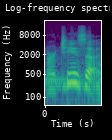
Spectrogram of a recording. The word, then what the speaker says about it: Arteza: been saying it, and I thought it was pronounced that way too. But then I was watching a commercial actually put out by Arteza, and the girl in the video pronounced it Arteza. So I'm trying to teach myself to say it a different way.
